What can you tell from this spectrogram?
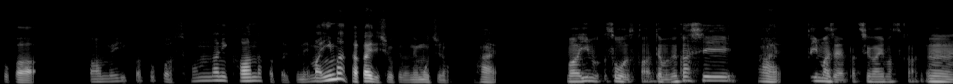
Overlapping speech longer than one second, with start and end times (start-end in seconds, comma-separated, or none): none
